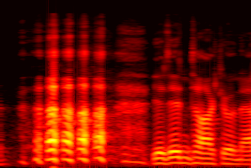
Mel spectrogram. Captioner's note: laughing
